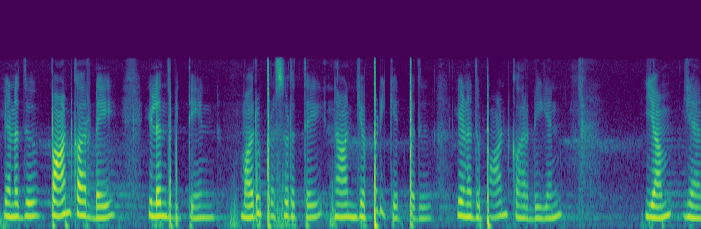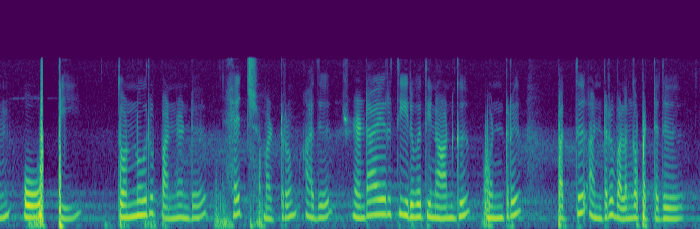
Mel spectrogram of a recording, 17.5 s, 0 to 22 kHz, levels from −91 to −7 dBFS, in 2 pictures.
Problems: constant background noise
